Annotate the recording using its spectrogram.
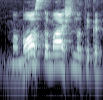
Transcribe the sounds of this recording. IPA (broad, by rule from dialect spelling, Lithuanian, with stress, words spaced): mɐˈmoːs tɐ ˈmɑːʃʲɪnɐ tɐɪ ˈkɐt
